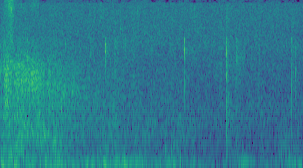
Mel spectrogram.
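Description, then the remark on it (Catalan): A deep thunderstorm rumble rolls on steadily with a hiss like rain, slowly fading over a few seconds, with a few brief crackles breaking through near the end. “Al cap d'una estona, la tempesta va anar decaient”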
